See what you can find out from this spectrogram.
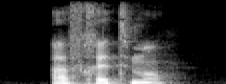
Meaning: affreightment
- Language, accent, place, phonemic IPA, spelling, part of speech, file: French, France, Lyon, /a.fʁɛt.mɑ̃/, affrètement, noun, LL-Q150 (fra)-affrètement.wav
